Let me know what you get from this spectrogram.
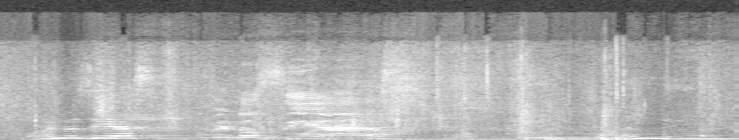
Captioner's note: speaking in Spanish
